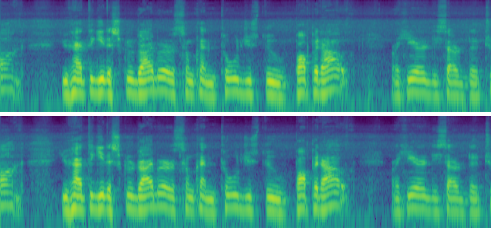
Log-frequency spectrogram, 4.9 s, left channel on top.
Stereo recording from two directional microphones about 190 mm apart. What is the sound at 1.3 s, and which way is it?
Speech, 55° right (ahead or behind).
